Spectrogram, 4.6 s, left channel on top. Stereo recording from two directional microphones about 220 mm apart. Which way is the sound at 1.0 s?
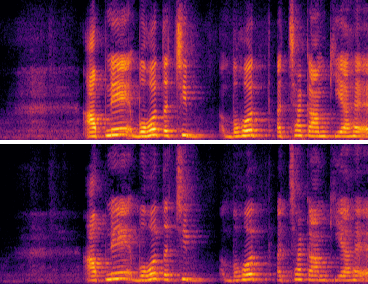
45° left (ahead or behind).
